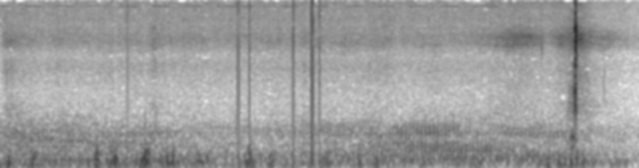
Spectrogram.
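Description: Wind rumbling on the microphone, with a few faint clicks around the middle. Near the end, a golf club strikes the ball once with a sharp crack, a full swing that sends the ball a long way.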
